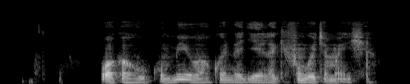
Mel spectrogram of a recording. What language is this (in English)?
Swahili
